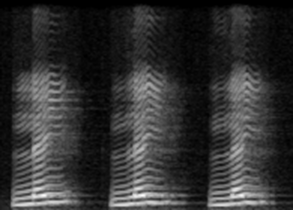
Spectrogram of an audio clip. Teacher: آگے لیست النصارى، لئی، لام یا زبر، لئی، یا ساکین ہے اس سے پہلے زبر آ گیا یعنی کہ یا لین ہو گیا، نرمی کے ساتھ جلد ادا کریں گے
